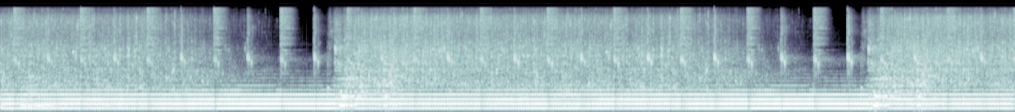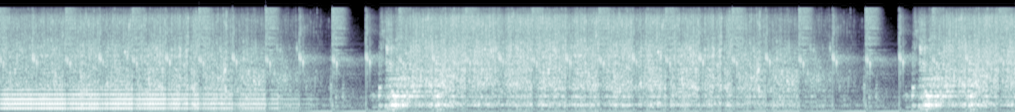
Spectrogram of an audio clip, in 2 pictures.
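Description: Electroacoustic collage built on a looped toilet-flush sample: rushing water noise that breaks off briefly about every eight seconds. Under it, a steady held chord of pitched tones stops about two-thirds of the way in.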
